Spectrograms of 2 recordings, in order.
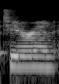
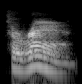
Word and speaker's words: Tyrion: Like you said, Tyrion, and then Lady Valtira always calls him Tyrann.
